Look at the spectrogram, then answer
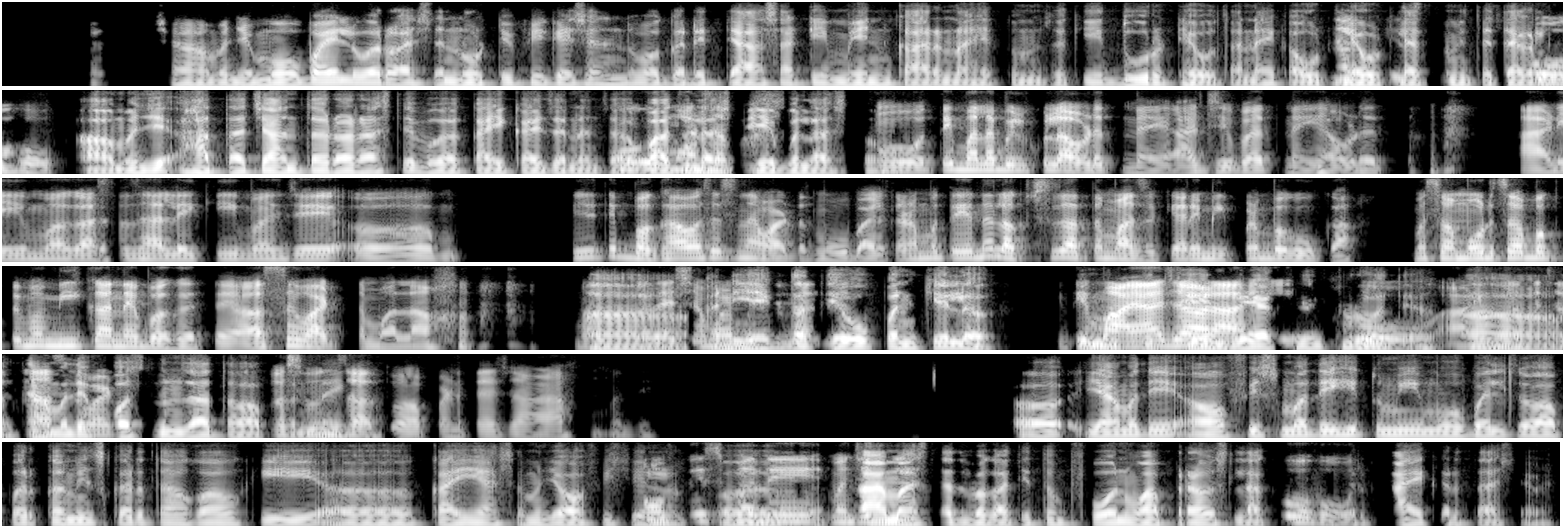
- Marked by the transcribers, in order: other background noise; in English: "मेन"; laughing while speaking: "पण"; other noise; chuckle; chuckle; in English: "ओपन"; tapping; in English: "चैन रिएक्शन"; background speech; laughing while speaking: "जाळामध्ये"
- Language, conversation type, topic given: Marathi, podcast, सकाळी उठल्यावर तुम्ही सर्वात आधी काय करता?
